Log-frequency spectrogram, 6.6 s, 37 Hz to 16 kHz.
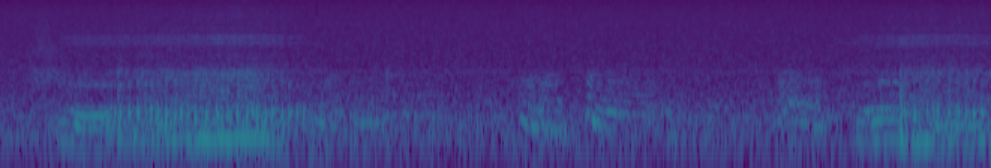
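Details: Snoring during sleep at 2AM: soft, low, rattling snores repeating over a steady background hiss; ordinary snoring.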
